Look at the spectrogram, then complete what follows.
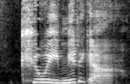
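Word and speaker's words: Cooee Mittigar: Now, Kui Midigar, how's that for pronunciation?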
